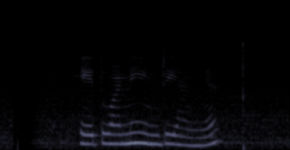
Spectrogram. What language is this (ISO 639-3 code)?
sin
